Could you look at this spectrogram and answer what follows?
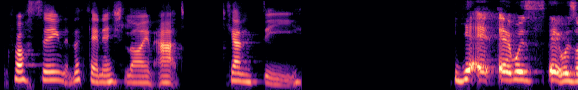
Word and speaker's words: Chianti: Kanti. Kant. I say Chanti. Kanti. Kanti.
